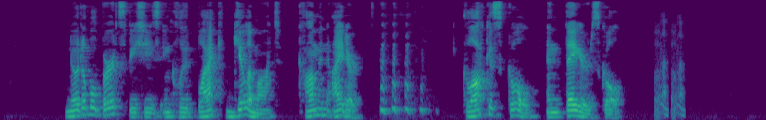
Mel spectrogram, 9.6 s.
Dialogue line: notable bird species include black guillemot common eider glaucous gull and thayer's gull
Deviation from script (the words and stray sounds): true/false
true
